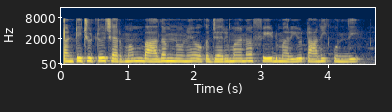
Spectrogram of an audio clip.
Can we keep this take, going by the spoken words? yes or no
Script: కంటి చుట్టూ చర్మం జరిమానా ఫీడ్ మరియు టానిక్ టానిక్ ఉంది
no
